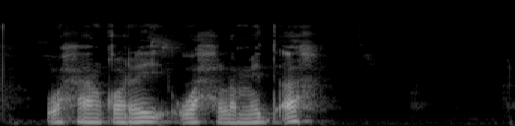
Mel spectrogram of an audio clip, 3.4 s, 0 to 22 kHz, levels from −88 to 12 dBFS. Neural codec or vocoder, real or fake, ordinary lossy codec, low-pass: none; real; none; 9.9 kHz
